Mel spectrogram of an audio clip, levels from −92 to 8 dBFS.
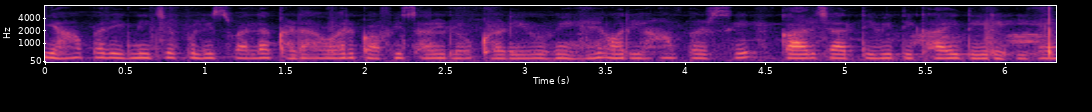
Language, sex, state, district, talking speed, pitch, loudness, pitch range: Hindi, female, Bihar, Saran, 255 wpm, 215 Hz, -27 LUFS, 205-225 Hz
